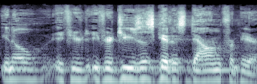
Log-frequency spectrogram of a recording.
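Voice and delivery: ordinary talk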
